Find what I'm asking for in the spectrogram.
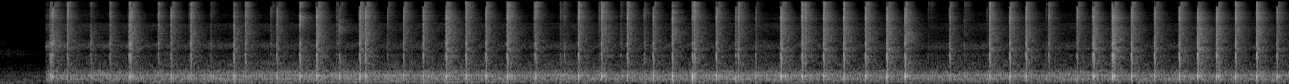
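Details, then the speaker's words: MIG-style wire welding with 0.8 mm wire and the machine turned right down: irregular sputtering pops, several a second, instead of a steady crackle. The wire tip touches the metal, balls up and restrikes repeatedly because the wire feed speed is too slow. "that was wire feed speed too slow. So as you've probably seen there, what was happening is the end of the tip would make contact with the metal, and then all that would happen is that would ball up"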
